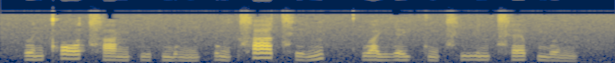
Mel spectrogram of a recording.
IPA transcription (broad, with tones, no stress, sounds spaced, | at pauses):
ɵ˧ n kʰ ɔː˥ t͡sʰ aː˨ ŋ p iː˨ t̚ m ʊ˨ ŋ | ʊ˨˩ ŋ t͡sʰ aː˥ t͡sʰ ɪ˨˥ ŋ | kʷʰ aː˨ j l e˨ j k ʊ˨˩ ŋ t͡sʰ iː˨ n t͡sʰ ɛː˧ p̚ m ɵ˨˩ n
